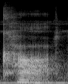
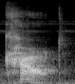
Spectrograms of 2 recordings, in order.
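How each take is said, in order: First: "cart" with a long vowel and silent R; "cart" with no R before the T; non-rhotic R. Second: "cart" with an American R before the T; American-accented "cart", R fully sounded; American rhotic accent. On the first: Shown as a demonstration. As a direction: say "cart" as British "caht". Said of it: "we don't pronounce that R either". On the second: Retold or imitated. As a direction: put a clear American R in "cart". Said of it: "They pronounce all of those R's".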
